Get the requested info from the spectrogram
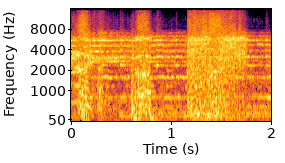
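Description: Old kung-fu film soundtrack: orchestral music under dubbed fight sound effects, with a sharp hit at the start and a loud crash just past halfway.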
